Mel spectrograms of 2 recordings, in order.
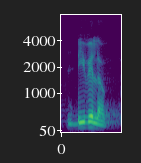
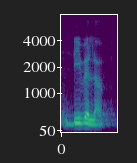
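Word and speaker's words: develop: इसके बाद डिवेलप, इसको क्या बोलना है? डिवेलप। लोग बोलते हैं इसको डेवलप, जो गलत तरीका है, डिवेलप बोलना है।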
